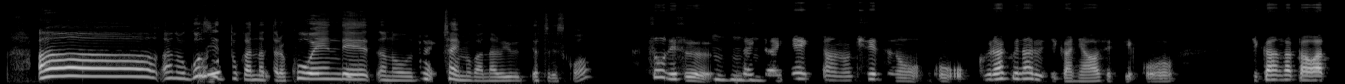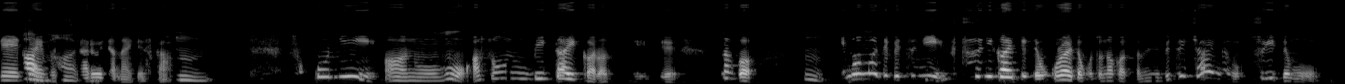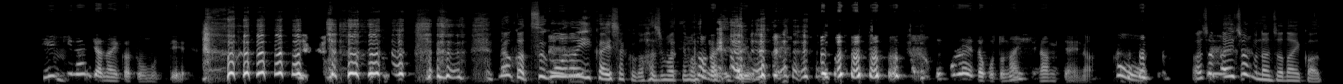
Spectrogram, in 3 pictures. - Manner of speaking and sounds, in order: distorted speech; other noise; other background noise; "遊びたい" said as "遊んびたい"; laugh; chuckle; laugh; laugh
- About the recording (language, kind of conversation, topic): Japanese, podcast, 子どものころ、近所でどんな遊びをして、どんな思い出がありますか？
